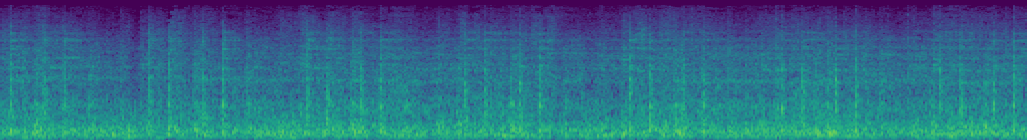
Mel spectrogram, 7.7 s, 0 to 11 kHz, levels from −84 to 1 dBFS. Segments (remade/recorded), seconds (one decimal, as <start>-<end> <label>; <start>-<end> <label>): 0.0-7.7 recorded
